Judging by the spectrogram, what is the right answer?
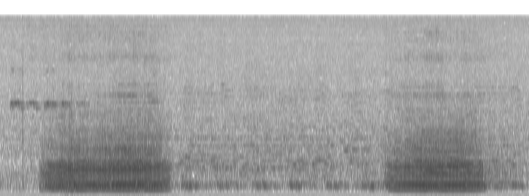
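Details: Charlie, a sleeping dog: two long, buzzing, vibrating snores on inhaled breaths with softer rattly exhales between them; snoring.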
